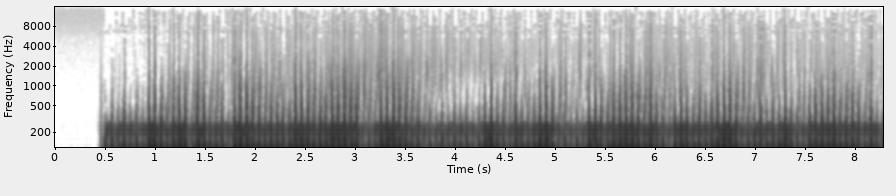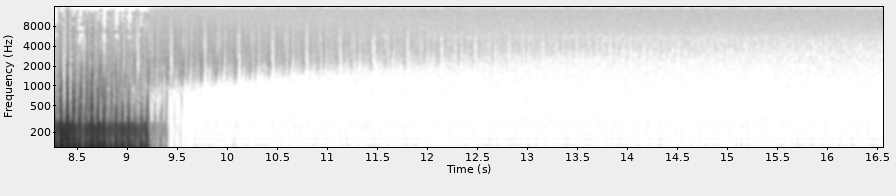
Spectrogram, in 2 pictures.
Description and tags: Hum with attitude
Hum generated by synthesis with a little bit of an aural exciter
